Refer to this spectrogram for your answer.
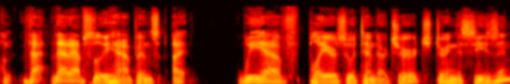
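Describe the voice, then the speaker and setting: Recorded very cleanly with a silent background and a dry, close sound with no echo, a man with a Midwestern American accent speaks at medium pitch with ordinary pitch variation. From US Midwest, Michigan and Ohio. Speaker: pastor and team chaplain. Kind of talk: radio interview. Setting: studio.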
